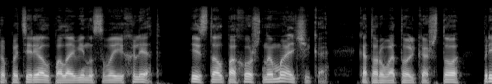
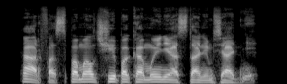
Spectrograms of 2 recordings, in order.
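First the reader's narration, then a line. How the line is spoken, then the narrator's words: Sharp interruption. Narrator (Russian): Резко оборвал его Реза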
